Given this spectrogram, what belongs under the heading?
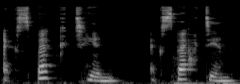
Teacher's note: that strong consonant at the end of expect pushing forward against the vowel on the word in so instead of expect in we have expected Tinh expect in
